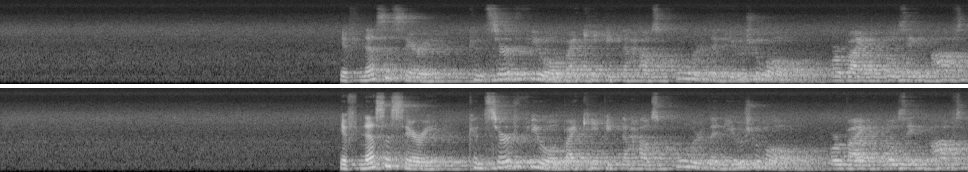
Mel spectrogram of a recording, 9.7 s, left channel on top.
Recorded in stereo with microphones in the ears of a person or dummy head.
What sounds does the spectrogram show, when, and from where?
3.4 s a woman speaking: 55° right (ahead or behind), 0.7 m; by 9.6 s 25° right (ahead or behind), 3.5 m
